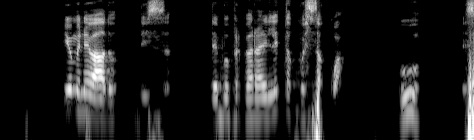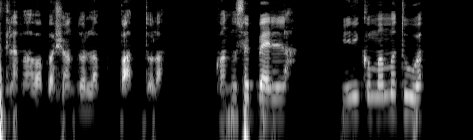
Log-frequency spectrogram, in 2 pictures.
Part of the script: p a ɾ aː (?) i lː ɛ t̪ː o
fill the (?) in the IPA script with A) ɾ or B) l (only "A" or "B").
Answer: A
